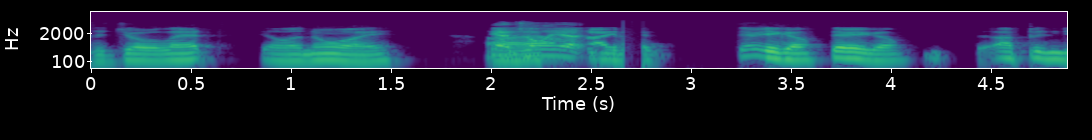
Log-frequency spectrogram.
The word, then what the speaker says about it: Joliet: but, Tim Harrison, who's in Joliet, I always mispronounce it, Joliet, Illinois. Yeah, Joliet.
